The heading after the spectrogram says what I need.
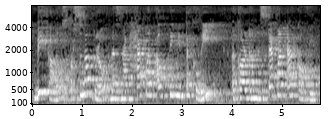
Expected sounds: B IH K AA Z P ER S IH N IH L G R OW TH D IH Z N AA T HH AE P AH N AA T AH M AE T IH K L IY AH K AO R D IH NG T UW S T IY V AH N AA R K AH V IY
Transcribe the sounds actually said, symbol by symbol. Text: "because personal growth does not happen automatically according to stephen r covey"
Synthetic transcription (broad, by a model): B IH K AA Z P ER S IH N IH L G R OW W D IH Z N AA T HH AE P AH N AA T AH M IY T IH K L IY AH K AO R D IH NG T UW S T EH P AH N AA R K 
